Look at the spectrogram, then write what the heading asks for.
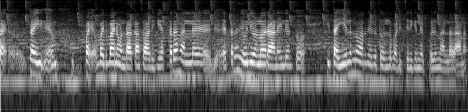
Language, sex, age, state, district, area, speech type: Malayalam, female, 60+, Kerala, Alappuzha, rural, spontaneous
